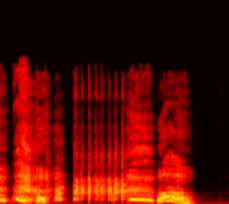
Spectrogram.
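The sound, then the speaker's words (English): A person vocally imitates a jungle bird call: a shrill whooping cry, a run of rapid staccato chirps, then a warbling call that slides downward and trails off into silence. “Just a random bird in the jungle that you can hear.”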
